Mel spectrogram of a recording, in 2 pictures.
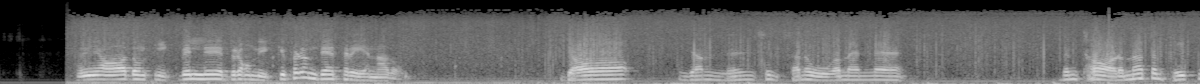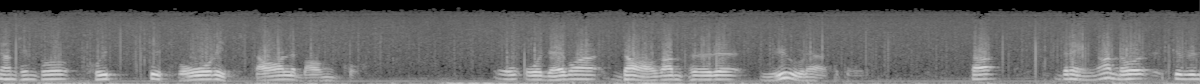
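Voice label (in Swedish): Tuna Medelpad, dialekter, svenska sagor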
